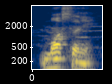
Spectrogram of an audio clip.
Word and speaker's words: mostly: mostly. 역시 자음이니까 가운데 자음이 발음이 안 됩니다. 그래서 mostly가 아니라 mostly. 대부분은 누구예요?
